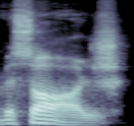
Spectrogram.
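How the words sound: The word has a French pronunciation.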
